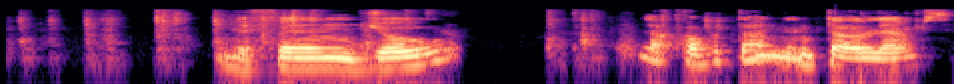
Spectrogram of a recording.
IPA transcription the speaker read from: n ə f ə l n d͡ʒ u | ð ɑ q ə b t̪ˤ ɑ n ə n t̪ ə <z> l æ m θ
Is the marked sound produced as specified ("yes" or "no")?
no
